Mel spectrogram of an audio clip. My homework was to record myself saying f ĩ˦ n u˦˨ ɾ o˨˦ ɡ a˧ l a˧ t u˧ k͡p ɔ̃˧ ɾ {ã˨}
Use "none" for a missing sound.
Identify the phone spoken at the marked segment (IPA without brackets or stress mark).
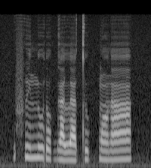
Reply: ã˦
